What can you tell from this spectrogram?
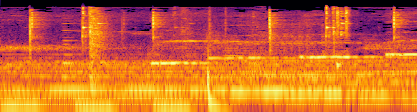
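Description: Music with a steady, pulsing beat, sharp percussive clicks and a bright, chiming melody.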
